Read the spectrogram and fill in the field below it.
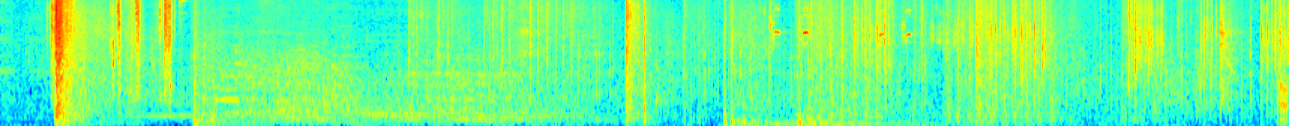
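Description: Machine gun fire in the video game Hell Let Loose, loud bursts and rattling volleys mixed with distant gunshots and booms, continuing throughout a busy battlefield soundscape.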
